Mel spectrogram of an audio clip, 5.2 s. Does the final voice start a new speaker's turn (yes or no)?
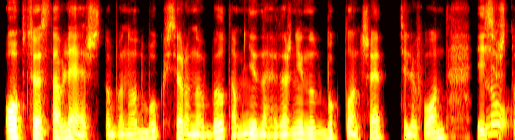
yes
